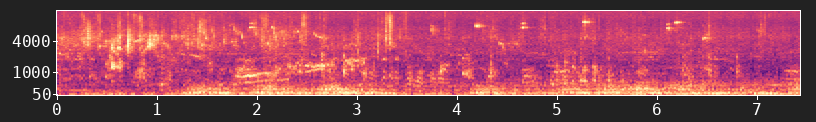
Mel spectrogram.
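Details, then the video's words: Grandmother's hens making a great racket: overlapping clucks and squawks repeat rapidly, several birds calling at once over a low rumble, with a brief spoken exclamation at the start. "As galinhas da Vovó fazendo o maior barulho"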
